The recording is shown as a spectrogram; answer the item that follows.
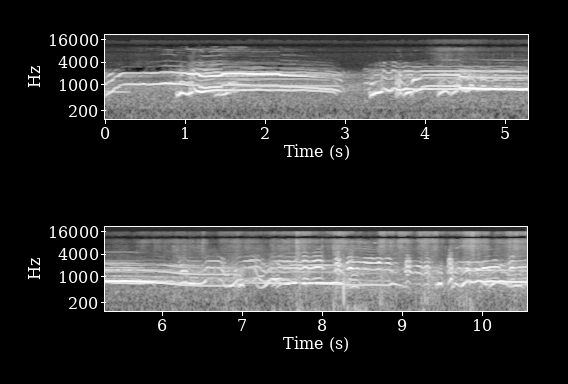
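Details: Coyotes in the new year season, several voices howling together in long sustained wavering tones, some sliding down at the ends, overlapping with short yips and rising squeals toward the end.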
